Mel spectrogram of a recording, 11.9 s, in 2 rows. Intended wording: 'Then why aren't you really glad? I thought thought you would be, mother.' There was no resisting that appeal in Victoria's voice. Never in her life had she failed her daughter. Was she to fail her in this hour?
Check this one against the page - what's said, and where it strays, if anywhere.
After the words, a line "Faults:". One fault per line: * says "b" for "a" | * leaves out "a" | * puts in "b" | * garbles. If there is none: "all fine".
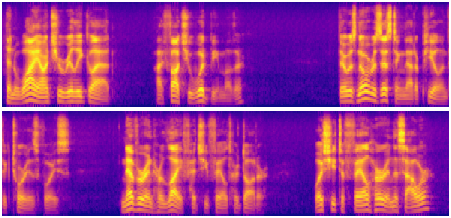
'Then why aren't you really glad? I thought you would be, mother.' There was no resisting that appeal in Victoria's voice. Never in her life had she failed her daughter. Was she to fail her in this hour?
Faults:
* leaves out "thought"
